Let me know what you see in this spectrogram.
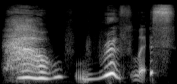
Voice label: hit, en; Cookie Run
